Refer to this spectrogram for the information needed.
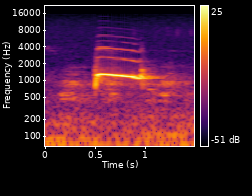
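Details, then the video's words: Little owl in the countryside of central France, 17 March 2019: one mewing, slightly falling hoot lasting about half a second, clear and rich in overtones, over a quiet background. "CHEVÊCHE d'Athéna/Chouette chevêche/Chant et Cris !"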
